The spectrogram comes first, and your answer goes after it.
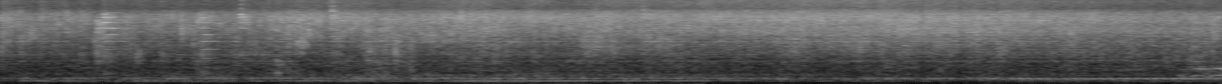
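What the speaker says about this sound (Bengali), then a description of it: "মাছের মাথাগুলো ভেজে রেখেছিলাম আরেকবার ভালো করে কড়া করে ভেজে নেবো" Fish heads crisping in hot oil in a pan for a Bengali fish-head chorchori, giving a steady, close, loud sizzle with scraping stir strokes throughout and no talking.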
